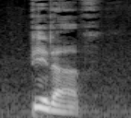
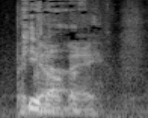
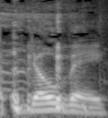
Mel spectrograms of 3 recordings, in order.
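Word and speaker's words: Pidove: And it's pronounced P-Dove. – It's Padoov. – Nah. – Padove. – Yeah, Padove. It's like Tarjay.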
